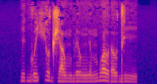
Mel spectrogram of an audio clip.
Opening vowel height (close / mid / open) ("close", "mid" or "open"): close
